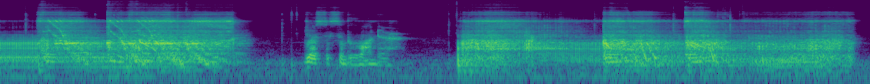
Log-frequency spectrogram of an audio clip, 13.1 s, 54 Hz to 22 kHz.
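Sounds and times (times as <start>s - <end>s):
lightsaber humming: 0.0s - 3.8s, 6.9s - 12.9s
lightsaber igniting: 0.1s - 3.8s, 6.9s - 13.0s.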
